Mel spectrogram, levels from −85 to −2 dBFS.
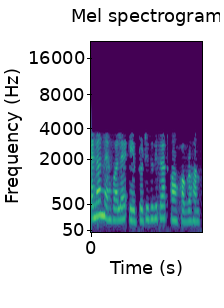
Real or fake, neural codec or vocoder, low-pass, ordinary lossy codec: real; none; 3.6 kHz; AAC, 24 kbps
